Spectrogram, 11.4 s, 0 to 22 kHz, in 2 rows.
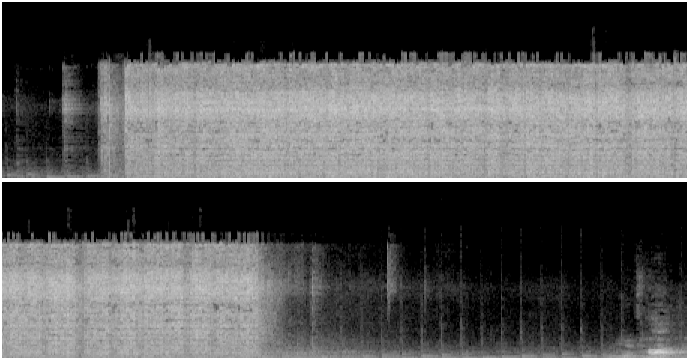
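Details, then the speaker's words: Lincoln 90 IFC flux-core welder, .035 wire, voltage raised to about six: about seven seconds of harsh sizzling fast-crackling arc, hotter and hissier than a settled bead; voltage set too high. "It is it is blazing. So I'm going to crank it down."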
